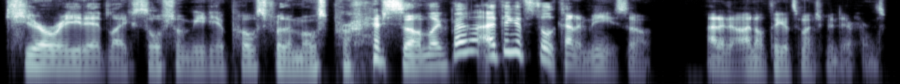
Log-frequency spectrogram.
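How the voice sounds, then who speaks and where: A man with a lowish voice chats easily as a podcast guest, thinking his way through each point as he talks. He comes through a video call with a dry, close sound. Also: big pitch swings, quick pace, dry recording. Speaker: guest, wellness coach. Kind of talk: casual chat.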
